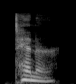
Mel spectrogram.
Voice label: "tenor"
